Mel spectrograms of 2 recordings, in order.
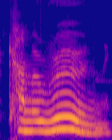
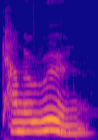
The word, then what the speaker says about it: Cameroon: Cameroon. Cameroon. So the stress there is on the final syllable. It's the long vowel sound. Oo. Cameroon. Cameroon.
